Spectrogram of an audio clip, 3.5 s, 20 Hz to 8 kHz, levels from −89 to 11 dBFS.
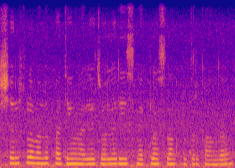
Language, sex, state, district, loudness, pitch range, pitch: Tamil, female, Tamil Nadu, Chennai, -16 LUFS, 230-245 Hz, 235 Hz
